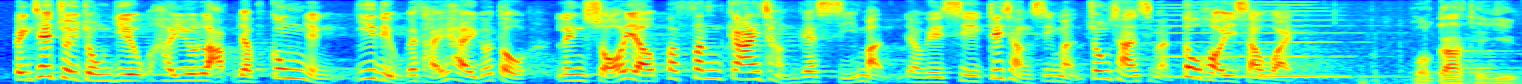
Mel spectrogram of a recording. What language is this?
Cantonese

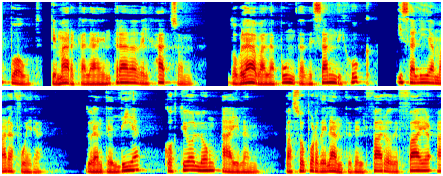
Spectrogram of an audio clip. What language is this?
Spanish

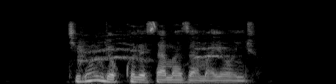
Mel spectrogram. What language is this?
Ganda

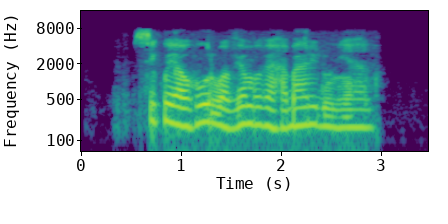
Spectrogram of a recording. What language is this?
Swahili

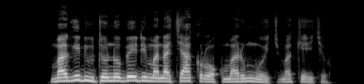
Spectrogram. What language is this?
Luo (Kenya and Tanzania)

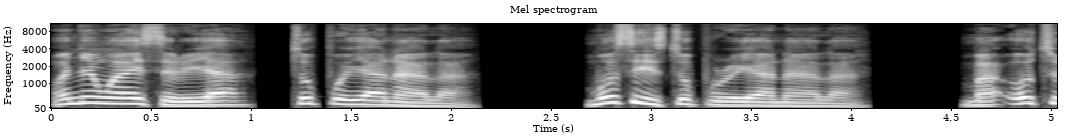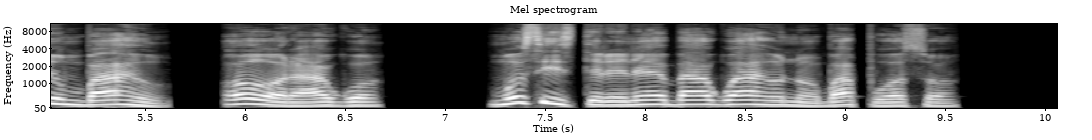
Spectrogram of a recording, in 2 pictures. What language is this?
Igbo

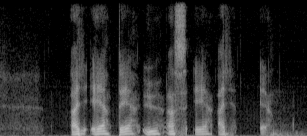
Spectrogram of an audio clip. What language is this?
Norwegian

